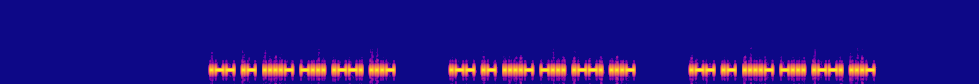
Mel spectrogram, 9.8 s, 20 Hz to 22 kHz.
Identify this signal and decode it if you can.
Morse code, heard as a keyed tone, about 46 wpm, 700 Hz. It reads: WA4BPV WA4BPV WA4BPV
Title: USA Call Signs - 6 Characters - Repeated 3x - 45wpm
